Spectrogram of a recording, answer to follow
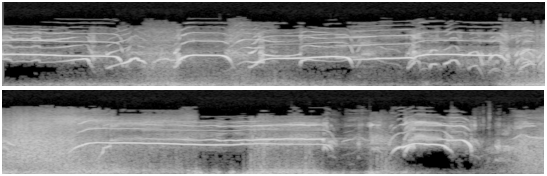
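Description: Two young women screaming on a SlingShot reverse-bungee ride, a string of long, high-pitched screams one after another. Wind rushes over the microphone partway through as the capsule swings.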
